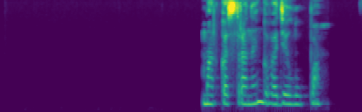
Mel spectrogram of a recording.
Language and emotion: Russian, neutral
